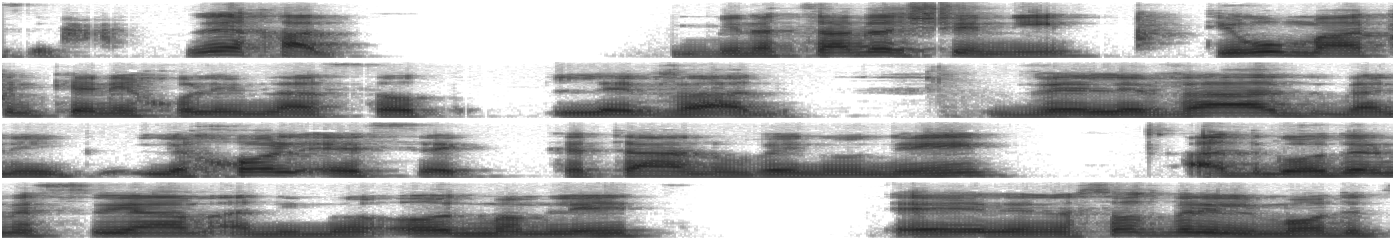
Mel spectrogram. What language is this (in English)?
Hebrew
